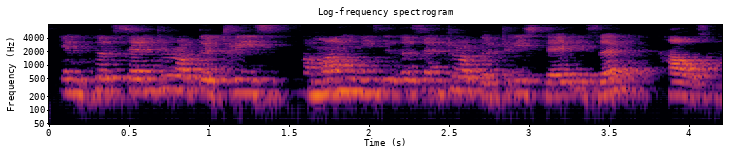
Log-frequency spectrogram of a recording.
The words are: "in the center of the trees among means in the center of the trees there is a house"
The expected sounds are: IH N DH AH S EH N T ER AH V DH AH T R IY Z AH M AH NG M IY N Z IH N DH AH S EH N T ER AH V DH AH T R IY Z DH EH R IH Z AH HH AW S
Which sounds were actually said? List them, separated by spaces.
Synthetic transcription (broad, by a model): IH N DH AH S EH N T ER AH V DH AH T R IY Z AH M AH NG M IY Z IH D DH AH S EH N T ER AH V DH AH T R IY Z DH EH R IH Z AH HH AW S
